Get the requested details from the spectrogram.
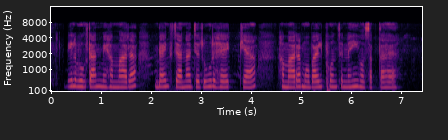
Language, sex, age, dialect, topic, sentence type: Magahi, female, 25-30, Southern, banking, question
